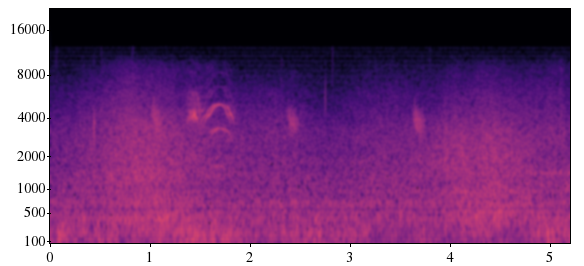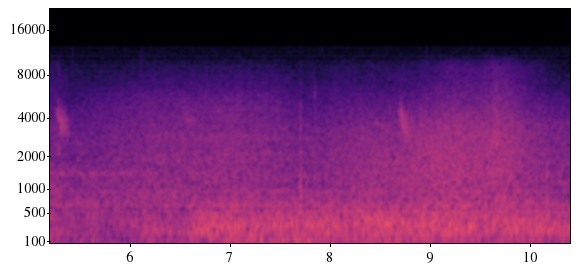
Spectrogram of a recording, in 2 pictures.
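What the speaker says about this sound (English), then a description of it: "You can hear the ocean behind me." Ocean surf breaking against the seawall in Guyana, a steady broad roar with repeated wave swells rising and falling, wind buffeting the microphone, and no talk.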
